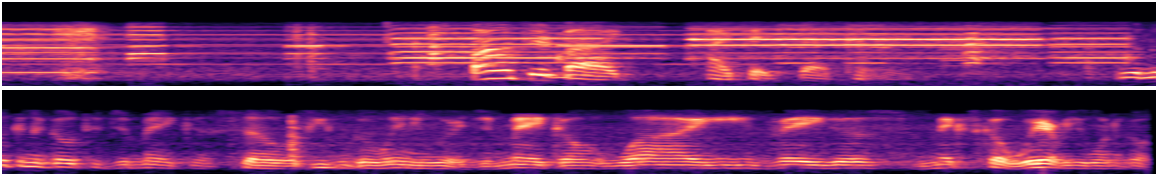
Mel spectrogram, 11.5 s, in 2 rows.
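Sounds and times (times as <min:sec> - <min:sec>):
honking car horns in heavy traffic: 0:00.0 - 0:05.8
speech: 0:02.4 - 0:04.6, 0:05.6 - 0:11.5.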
